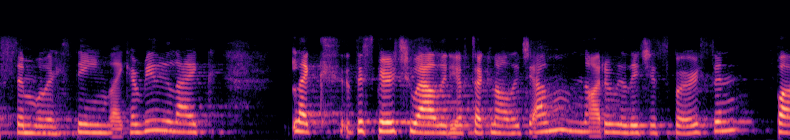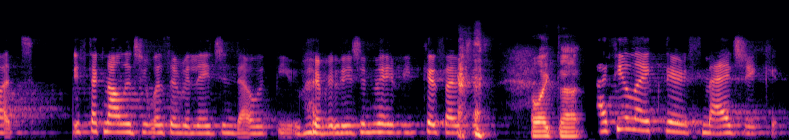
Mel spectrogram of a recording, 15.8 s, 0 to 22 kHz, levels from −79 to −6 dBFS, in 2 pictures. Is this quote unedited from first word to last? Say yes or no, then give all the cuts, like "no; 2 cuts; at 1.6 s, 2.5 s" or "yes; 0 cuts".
no; 3 cuts; at 7.6 s, 8.6 s, 13.8 s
